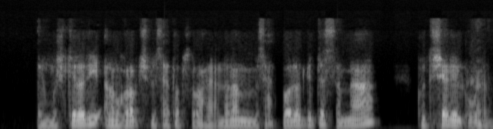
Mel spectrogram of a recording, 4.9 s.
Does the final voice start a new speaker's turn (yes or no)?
no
